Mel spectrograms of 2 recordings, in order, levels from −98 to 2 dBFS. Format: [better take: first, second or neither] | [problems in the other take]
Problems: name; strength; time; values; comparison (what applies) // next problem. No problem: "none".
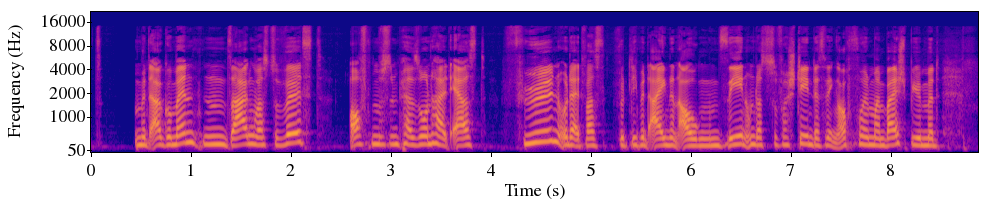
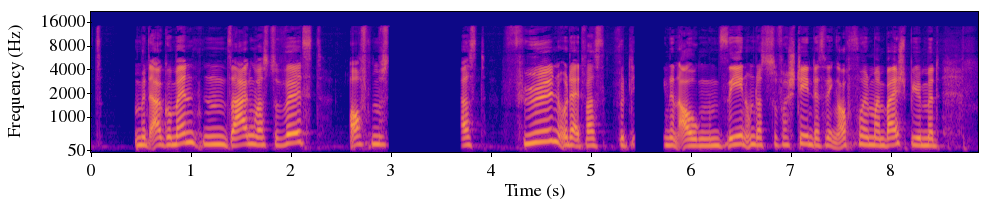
first | audio cutting out; at 3 s for 0.5 s and at 5.5 s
